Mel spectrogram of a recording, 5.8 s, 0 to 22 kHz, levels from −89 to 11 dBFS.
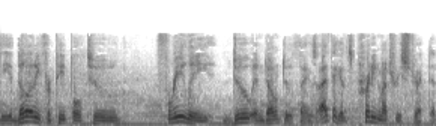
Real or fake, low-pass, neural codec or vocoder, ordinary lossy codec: fake; 7.2 kHz; codec, 16 kHz, 8 kbps, FreqCodec, smaller model; MP3, 32 kbps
